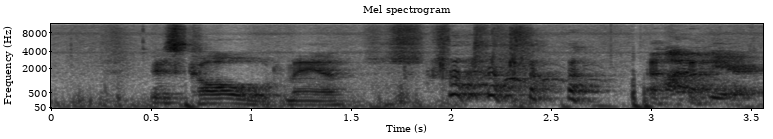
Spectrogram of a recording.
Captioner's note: laughs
